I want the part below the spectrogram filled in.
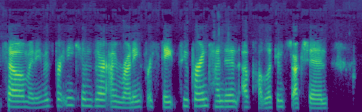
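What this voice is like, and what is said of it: Voice with a cold. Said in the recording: “Well, I have a cold,”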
